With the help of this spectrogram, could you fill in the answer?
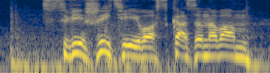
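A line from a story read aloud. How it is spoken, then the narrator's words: Shout. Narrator (Russian): снова выкрикнула белая колдунья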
